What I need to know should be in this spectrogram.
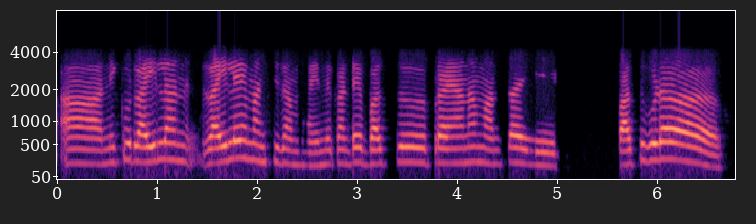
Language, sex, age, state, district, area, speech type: Telugu, female, 18-30, Telangana, Hyderabad, rural, conversation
